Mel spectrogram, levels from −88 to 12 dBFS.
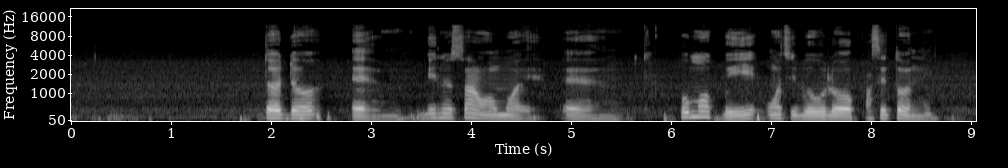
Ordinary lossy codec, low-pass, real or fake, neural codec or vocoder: none; none; real; none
